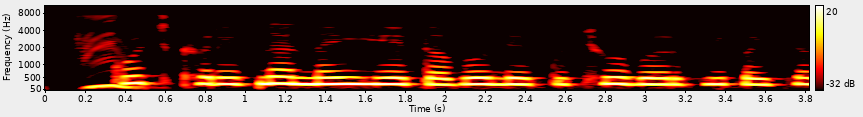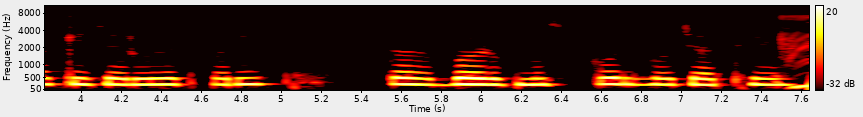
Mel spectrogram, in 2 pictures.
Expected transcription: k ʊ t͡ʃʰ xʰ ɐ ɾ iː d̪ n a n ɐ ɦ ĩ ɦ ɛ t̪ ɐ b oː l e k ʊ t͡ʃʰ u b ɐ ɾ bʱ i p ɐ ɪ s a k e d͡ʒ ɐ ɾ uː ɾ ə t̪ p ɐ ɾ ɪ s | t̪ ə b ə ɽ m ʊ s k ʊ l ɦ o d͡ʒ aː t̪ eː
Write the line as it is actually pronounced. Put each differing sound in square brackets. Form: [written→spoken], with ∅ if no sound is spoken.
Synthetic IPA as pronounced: k ʊ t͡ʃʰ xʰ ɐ ɾ iː d̪ n a n ɐ ɦ ĩ ɦ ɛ t̪ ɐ b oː l e k ʊ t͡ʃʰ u b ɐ ɾ bʱ i p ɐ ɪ s a k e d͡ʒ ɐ ɾ uː ɾ ə t̪ p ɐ ɾ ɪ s | t̪ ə b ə ɽ m ʊ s k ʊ l ɦ o d͡ʒ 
